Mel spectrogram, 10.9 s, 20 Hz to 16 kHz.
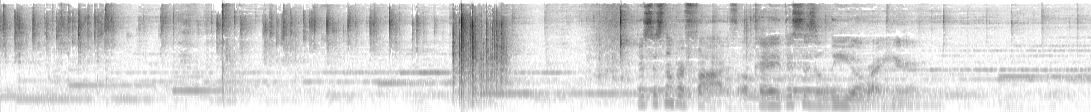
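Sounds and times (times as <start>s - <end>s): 
dice rattling and tumbling across a surface: 0.0s - 5.2s
soft sustained music tones: 0.0s - 10.8s
speech: 6.4s - 9.3s.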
